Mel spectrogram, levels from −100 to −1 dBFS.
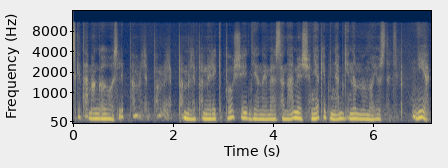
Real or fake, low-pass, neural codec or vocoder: fake; 10.8 kHz; codec, 24 kHz, 0.9 kbps, DualCodec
